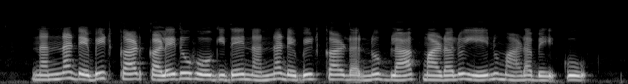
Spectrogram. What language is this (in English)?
Kannada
